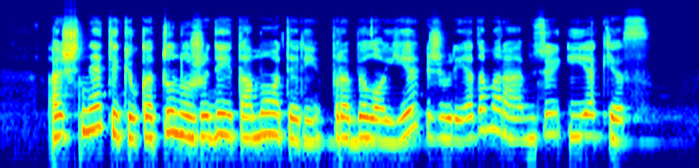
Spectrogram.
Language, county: Lithuanian, Alytus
